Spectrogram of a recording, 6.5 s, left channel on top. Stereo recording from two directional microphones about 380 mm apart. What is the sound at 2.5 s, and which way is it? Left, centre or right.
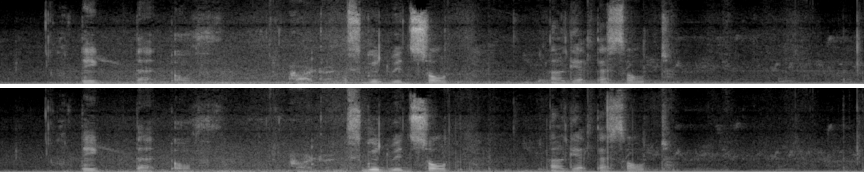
Speech, centre.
